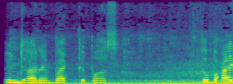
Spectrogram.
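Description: Tractor engine running with a steady low hum, with a voice over it for the first second.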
